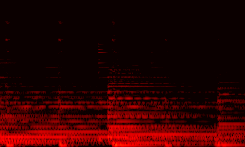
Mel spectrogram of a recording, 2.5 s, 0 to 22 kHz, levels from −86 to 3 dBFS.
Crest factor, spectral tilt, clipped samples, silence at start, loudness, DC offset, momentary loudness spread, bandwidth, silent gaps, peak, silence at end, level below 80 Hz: 14 dB; -7 dB/octave; under 0.1%; 0 s; -55 LUFS; under 0.1%; 7 LU; 19 kHz; none; -40 dBFS; 0 s; -62 dBFS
